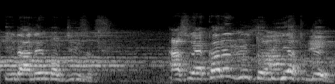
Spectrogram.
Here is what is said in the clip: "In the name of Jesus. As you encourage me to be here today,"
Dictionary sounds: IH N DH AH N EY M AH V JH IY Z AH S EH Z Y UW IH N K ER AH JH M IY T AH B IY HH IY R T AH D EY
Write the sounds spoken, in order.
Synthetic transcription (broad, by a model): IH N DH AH N EY M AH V JH IY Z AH S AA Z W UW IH K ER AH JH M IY T AH B IY HH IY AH T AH D EY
